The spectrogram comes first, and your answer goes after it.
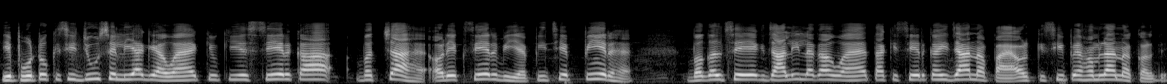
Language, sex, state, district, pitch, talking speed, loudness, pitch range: Hindi, male, Bihar, Sitamarhi, 215 Hz, 205 wpm, -17 LUFS, 195-230 Hz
